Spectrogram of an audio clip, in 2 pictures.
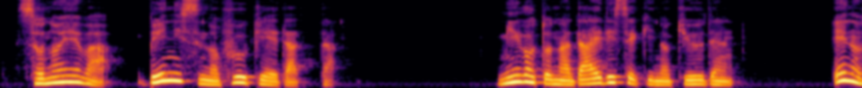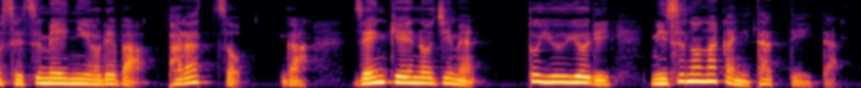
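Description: A woman's dark, mellow tone at a medium pitch, fairly slow with long, frequent pauses, very wide pitch swings and big swings in loudness, on a very clean recording with a silent background. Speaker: amateur reading class member. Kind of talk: reading aloud of a translated short story.

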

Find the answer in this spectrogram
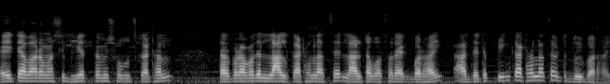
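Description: A man's plain, everyday voice, fairly high in pitch, with ordinary pitch variation and a dry, close sound free of echo. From Bangladesh, Chuadanga district. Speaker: farmer. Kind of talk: interview. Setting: outdoors.

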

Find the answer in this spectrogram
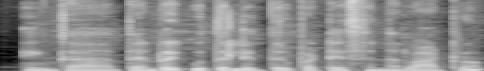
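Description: A woman speaks at a medium pitch, recorded with a dry, close sound and no echo. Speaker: homemaker vlogger. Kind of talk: vlog voiceover narration.

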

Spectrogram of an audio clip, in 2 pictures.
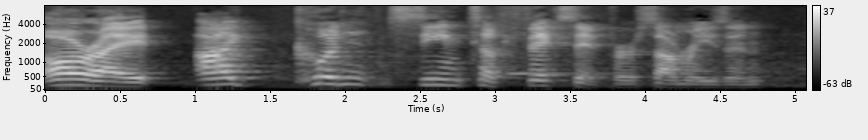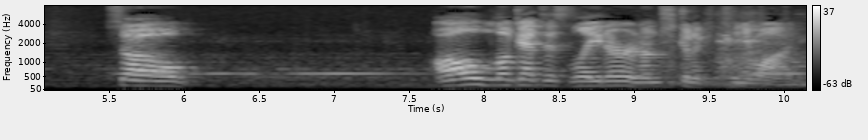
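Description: Very slow speech broken by long, frequent pauses, with music in the background. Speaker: gamer. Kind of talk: gameplay commentary. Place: home room. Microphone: phone near.

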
